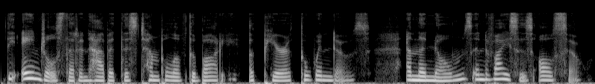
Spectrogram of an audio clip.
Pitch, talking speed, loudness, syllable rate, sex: 195 Hz, 190 wpm, -18 LUFS, 5.5 syllables/s, female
